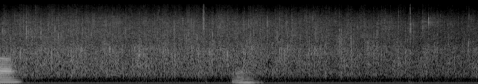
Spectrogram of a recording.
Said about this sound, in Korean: 4년 만에 재개된 현장 해외 선교 그리고 전주 블레싱 그리고 교육부 수련회 등등 이 모든 일을 행하신 우리 하나님 앞에 감사와 영광의 박수를 올려드립니다. 할렐루야.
